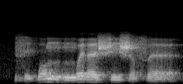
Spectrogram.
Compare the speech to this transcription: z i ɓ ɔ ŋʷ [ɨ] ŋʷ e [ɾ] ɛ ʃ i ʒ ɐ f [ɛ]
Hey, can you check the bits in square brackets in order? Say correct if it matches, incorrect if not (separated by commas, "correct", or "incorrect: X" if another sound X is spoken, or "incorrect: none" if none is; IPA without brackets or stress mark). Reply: correct, correct, correct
